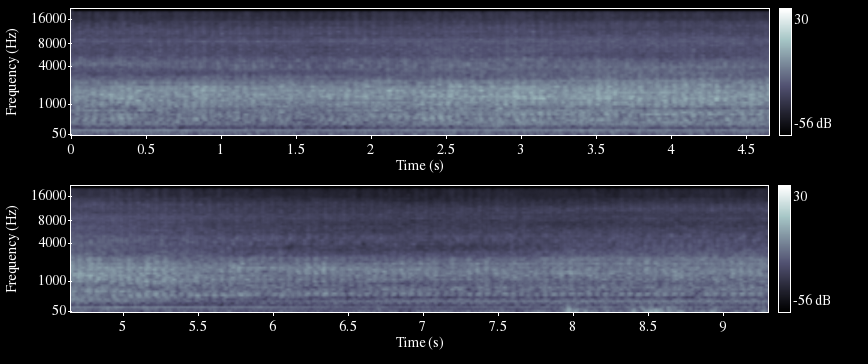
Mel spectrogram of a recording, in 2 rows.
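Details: Peugeot 307 (2004) 1.4L petrol at idle: steady hum with a light, regular knock in time with the revs; persists after a full timing belt kit and with the crankshaft pulley removed.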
